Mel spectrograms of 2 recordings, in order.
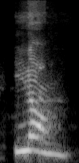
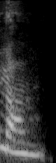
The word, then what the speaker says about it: l'homme: या long L'homme. Simply l'homme. Why? Because H is silent ना? या So l'homme.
